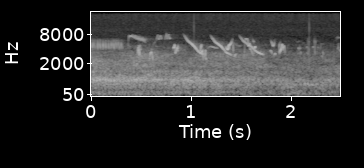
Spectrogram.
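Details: Olive-backed pipit singing on the Kirigamine Plateau on 15 July 2018: a short run of high, thin, sharply descending slurred notes over steady low background noise.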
